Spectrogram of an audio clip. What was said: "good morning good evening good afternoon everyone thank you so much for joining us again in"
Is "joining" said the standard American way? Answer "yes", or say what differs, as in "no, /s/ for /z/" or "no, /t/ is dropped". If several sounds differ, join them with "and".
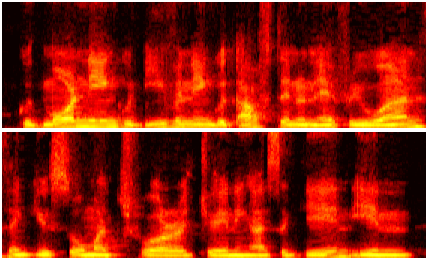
yes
